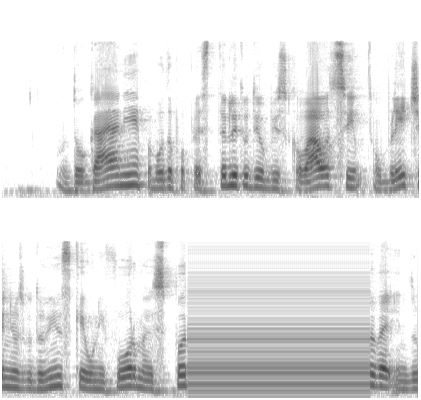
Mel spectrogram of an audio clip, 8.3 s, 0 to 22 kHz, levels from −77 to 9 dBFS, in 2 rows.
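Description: From the start, the two channels are drifting apart: their clocks differ by something like 70 ppm, so the inter-channel delay creeps up to under half a millisecond by the end. Summed to mono, comb notches sweep slowly downward, giving a slow flanging on the speech.

Throughout, 4-bit ADPCM compression is plainly audible. Each sample is coded as a coarse step from a prediction, leaving a gritty, level-following hiss on louder syllables and roughness on sharp attacks. Nothing is present above 10.6 kHz, and the rate fits roughly 88 kbps.

From 6.04 to 7.86 s a system hang loop takes over. The output keeps replaying the same 10 ms buffer while the host is frozen, so the sound becomes a steady 100 Hz buzz for nearly two seconds. Essentially no audio is dropped around it.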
